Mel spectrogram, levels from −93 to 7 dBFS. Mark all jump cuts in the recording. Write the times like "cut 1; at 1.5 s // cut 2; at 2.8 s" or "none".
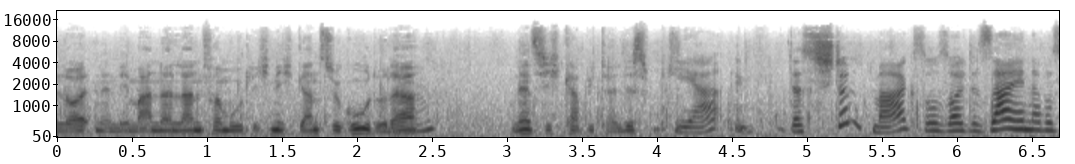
none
